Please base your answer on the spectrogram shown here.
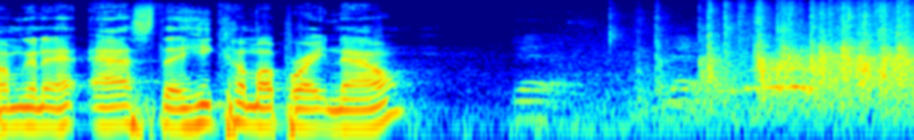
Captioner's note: applause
